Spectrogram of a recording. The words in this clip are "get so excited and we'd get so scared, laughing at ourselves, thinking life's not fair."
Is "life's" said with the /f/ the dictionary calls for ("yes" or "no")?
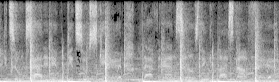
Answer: no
